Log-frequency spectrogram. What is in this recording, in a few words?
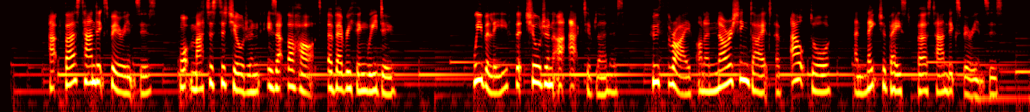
voiceover explainer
